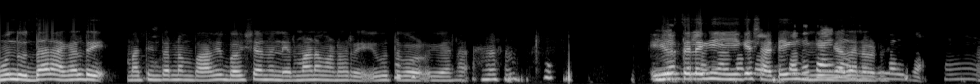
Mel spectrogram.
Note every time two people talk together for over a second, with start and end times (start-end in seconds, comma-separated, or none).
6.6-8.9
